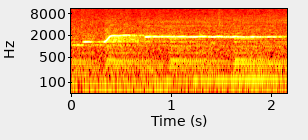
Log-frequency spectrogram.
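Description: A whistled melody over soft instrumental backing music: a short lower note, a quick slide up, then one long held high note.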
